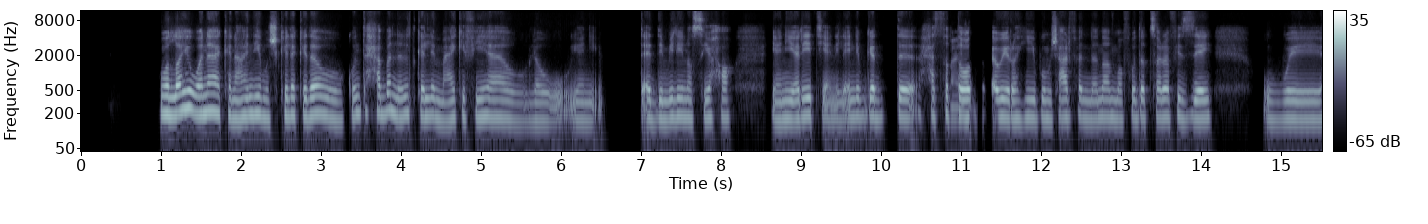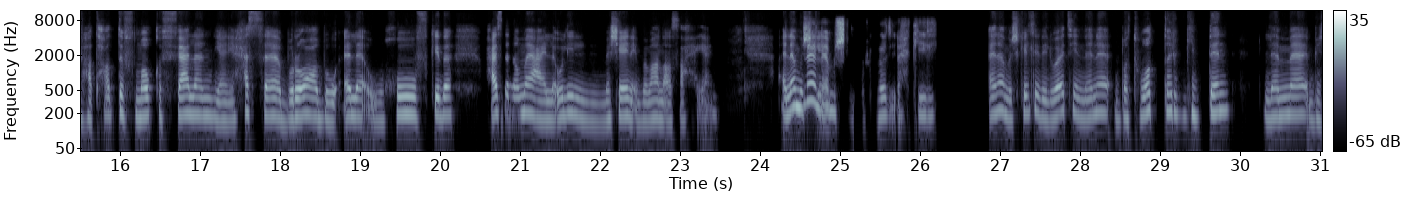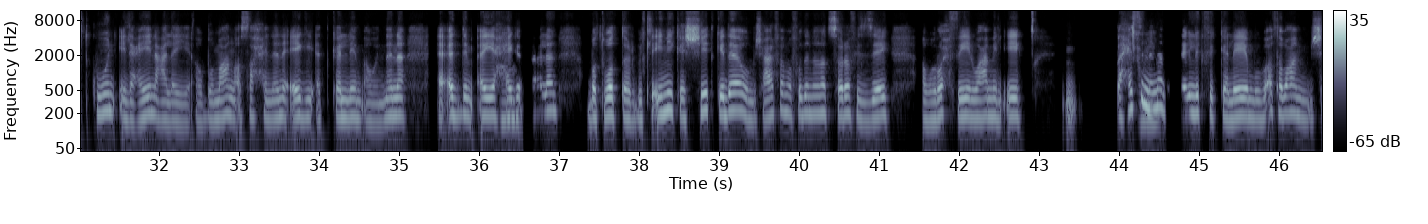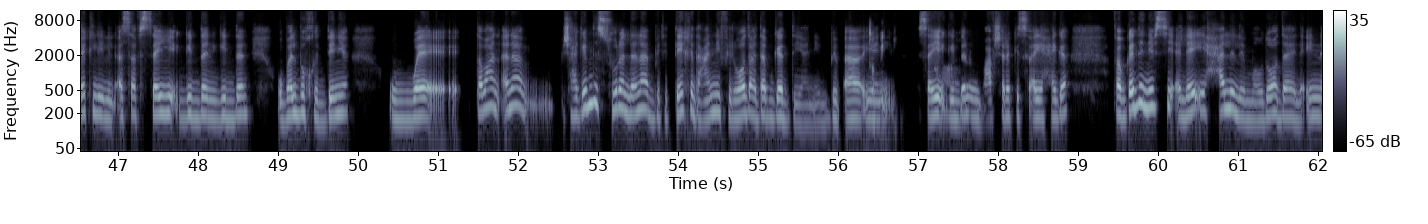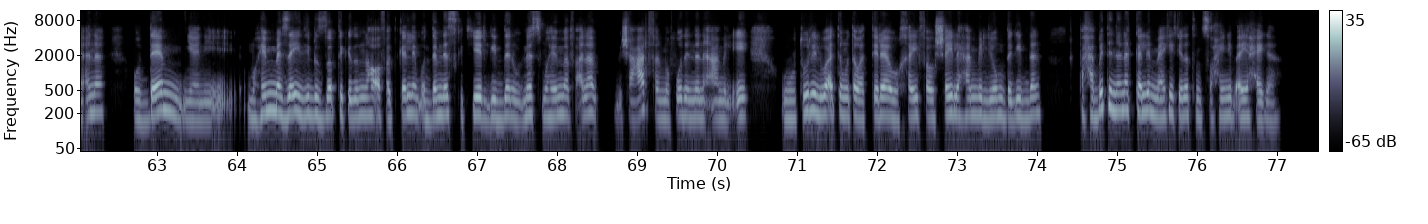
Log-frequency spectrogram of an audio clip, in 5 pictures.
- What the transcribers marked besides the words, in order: tsk
- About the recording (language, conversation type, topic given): Arabic, advice, إزاي أقلّل توتّري قبل ما أتكلم قدّام ناس؟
